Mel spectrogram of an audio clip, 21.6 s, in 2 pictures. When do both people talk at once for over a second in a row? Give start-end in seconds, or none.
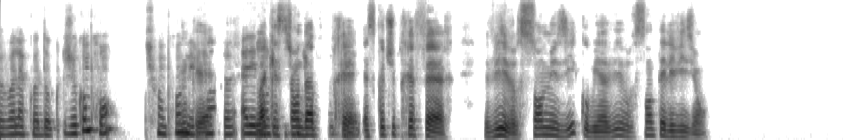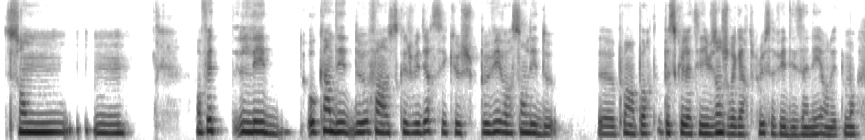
3.2-4.5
